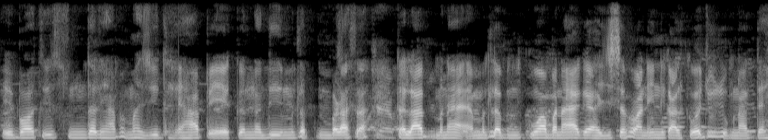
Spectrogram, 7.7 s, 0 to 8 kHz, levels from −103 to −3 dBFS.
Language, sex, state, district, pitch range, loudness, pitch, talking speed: Hindi, male, Chhattisgarh, Sarguja, 155-165 Hz, -24 LUFS, 155 Hz, 225 wpm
